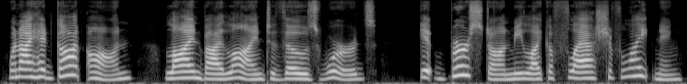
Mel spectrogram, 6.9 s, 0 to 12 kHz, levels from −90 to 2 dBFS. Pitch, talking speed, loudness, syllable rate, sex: 240 Hz, 175 wpm, -19 LUFS, 3.7 syllables/s, female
